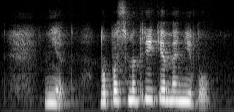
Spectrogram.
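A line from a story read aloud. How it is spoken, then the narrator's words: Exclaiming. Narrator (Russian): воскликнул еще один пират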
